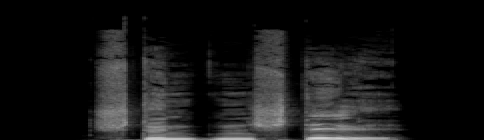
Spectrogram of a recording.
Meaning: first/third-person plural subjunctive II of stillstehen
- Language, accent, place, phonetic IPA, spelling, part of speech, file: German, Germany, Berlin, [ˌʃtʏndn̩ ˈʃtɪl], stünden still, verb, De-stünden still.ogg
